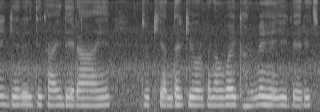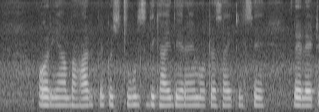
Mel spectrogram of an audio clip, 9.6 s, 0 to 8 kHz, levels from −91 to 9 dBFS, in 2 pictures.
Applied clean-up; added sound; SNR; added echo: none; none; none; none.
